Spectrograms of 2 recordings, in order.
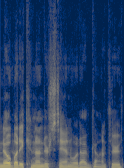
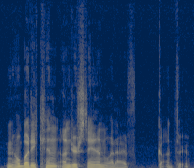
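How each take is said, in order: First: It is said in a proud, defiant tone. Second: It is said in an ashamed, hurt tone. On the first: My suffering makes me special. "it's like a pride struggle" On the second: My suffering must stay hidden. "same words, different tone. ... There's like this shame thing"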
